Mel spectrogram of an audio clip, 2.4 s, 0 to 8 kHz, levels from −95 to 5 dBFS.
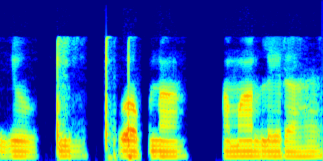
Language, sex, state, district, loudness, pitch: Hindi, male, Chhattisgarh, Bastar, -24 LUFS, 95 Hz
